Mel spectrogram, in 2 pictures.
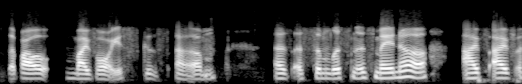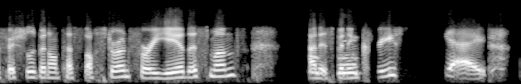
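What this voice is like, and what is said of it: Squeaky, changing voice. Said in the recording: “my voice is doing the weirdest thing. It's going squeaky ... we're going back to the squeaky, annoying phase”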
